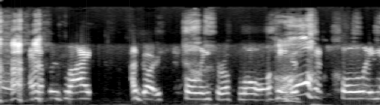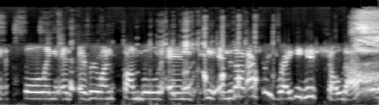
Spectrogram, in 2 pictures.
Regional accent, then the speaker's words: Byron Shire, New South Wales, Australia; In my youth, I grew up in the Byron Shire, and as you guys might know, there were a lot of music festivals up there.

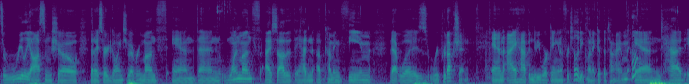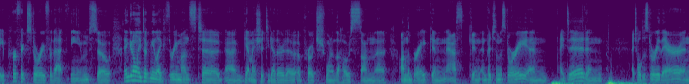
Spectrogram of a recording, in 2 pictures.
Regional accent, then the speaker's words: Long Island, New York, United States; also born or lived in Brooklyn; Sort of. Well, so I was born in Brooklyn and then moved to Long Island in elementary school. So I'm from Long Island.

